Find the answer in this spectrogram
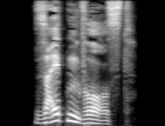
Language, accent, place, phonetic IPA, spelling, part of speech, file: German, Germany, Berlin, [ˈzaɪ̯tn̩ˌvʊʁst], Saitenwurst, noun, De-Saitenwurst.ogg
- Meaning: Vienna sausage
